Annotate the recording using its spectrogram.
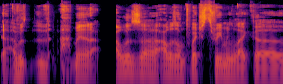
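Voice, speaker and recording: A man with an ordinary speaking voice, at a moderate pace with ordinary pitch variation, in a dry, close sound with no echo. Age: 30s. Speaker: YouTube streamer, anime discussion host. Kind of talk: casual live-stream chat.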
